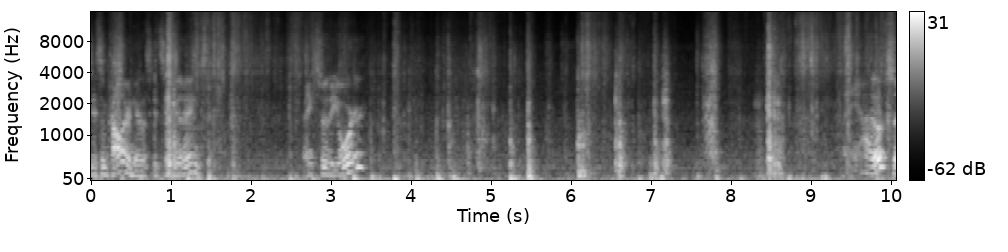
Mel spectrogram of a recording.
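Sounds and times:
cardboard box and plastic wrapping torn: 8.5s - 10.0s.

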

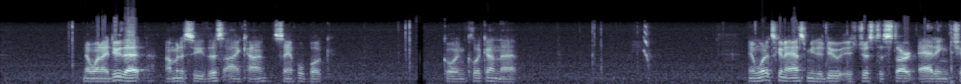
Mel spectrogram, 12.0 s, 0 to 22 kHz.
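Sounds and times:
microphone hum and hiss: 0.0s - 12.0s.

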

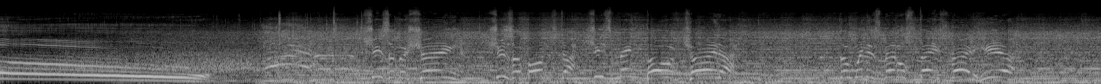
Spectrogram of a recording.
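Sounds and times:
background music: 0.2s - 11.0s.

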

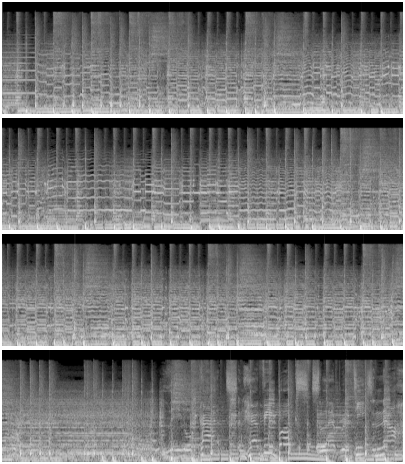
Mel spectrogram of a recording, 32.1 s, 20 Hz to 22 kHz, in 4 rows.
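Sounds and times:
reggae-rock instrumental with guitar: 0.0s - 32.0s.

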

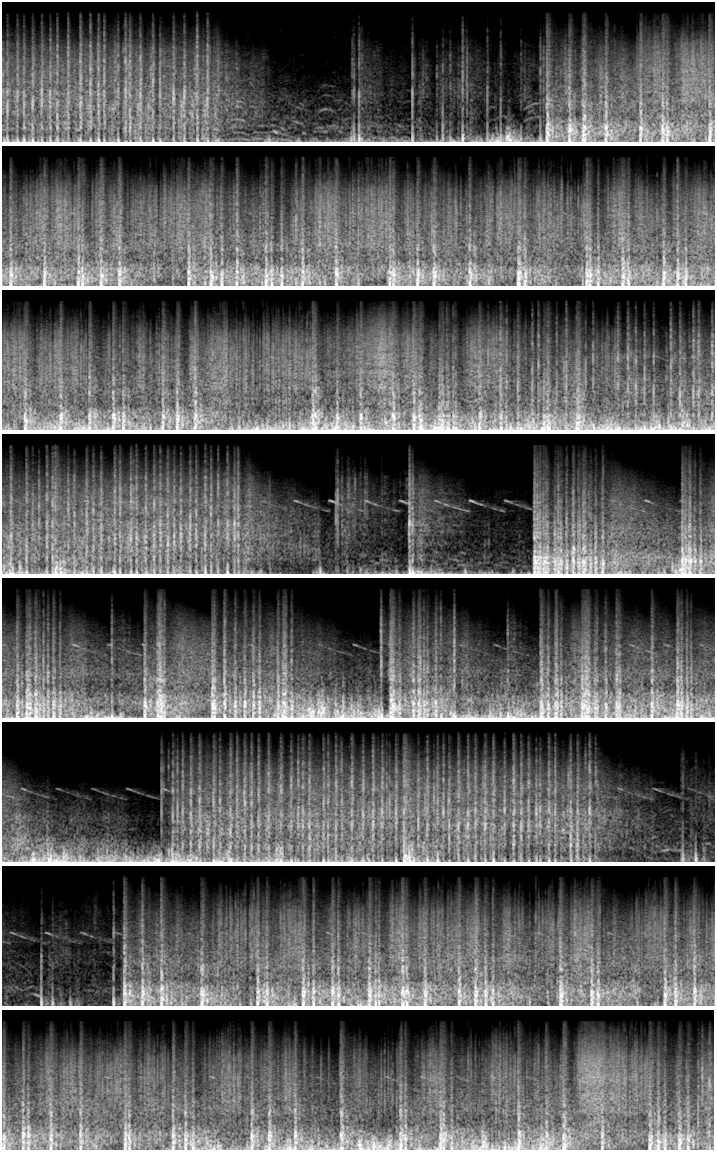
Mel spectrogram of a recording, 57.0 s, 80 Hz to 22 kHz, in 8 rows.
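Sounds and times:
firecrackers crackling rapidly: 0.0s - 36.3s, 37.1s - 57.0s.

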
